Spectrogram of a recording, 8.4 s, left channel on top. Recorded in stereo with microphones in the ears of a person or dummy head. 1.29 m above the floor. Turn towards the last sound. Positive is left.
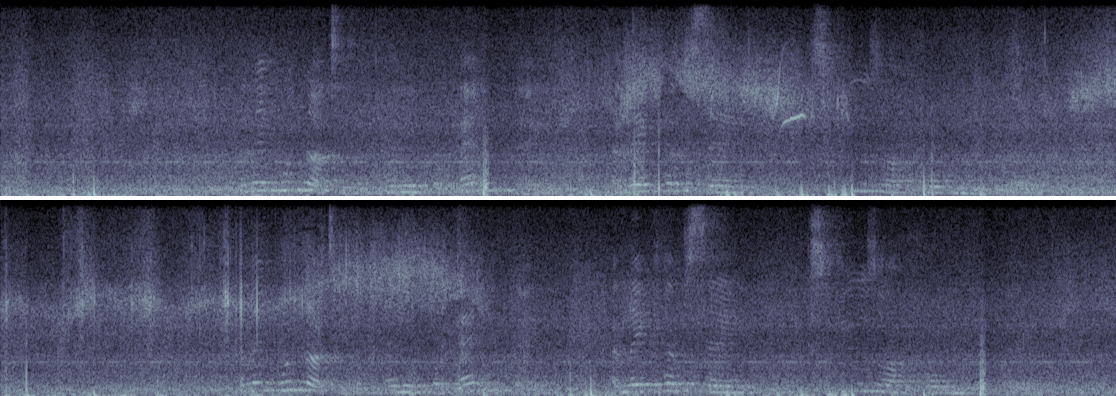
turn(degrees=-85)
